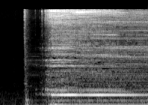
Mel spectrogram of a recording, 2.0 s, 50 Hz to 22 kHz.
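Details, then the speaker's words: 1965 Fedders Weather Wheel air conditioner, mic near compressor: after the switch was cleaned with rubbing alcohol, a click, then the compressor hums up cleanly within half a second and holds a steady tone; normal compressor start. "all right guys that worked rubbing alcohol did the trick"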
